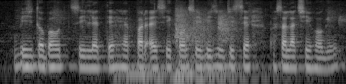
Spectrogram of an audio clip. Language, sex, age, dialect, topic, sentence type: Magahi, male, 18-24, Western, agriculture, question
